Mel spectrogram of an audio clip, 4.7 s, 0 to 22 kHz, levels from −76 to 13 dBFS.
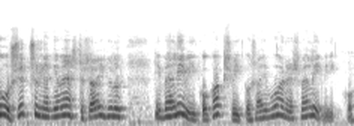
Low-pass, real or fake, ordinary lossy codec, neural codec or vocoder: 19.8 kHz; fake; none; vocoder, 44.1 kHz, 128 mel bands every 512 samples, BigVGAN v2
